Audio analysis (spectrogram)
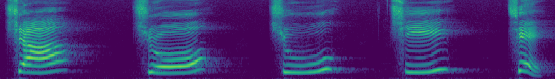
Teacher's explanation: So, what happens is middle part of your tongue goes up and this sound is pronounced ch.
